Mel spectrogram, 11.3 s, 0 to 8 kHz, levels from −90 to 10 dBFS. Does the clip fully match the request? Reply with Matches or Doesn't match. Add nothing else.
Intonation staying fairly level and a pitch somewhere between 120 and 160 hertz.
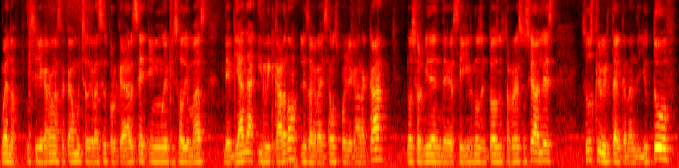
Matches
